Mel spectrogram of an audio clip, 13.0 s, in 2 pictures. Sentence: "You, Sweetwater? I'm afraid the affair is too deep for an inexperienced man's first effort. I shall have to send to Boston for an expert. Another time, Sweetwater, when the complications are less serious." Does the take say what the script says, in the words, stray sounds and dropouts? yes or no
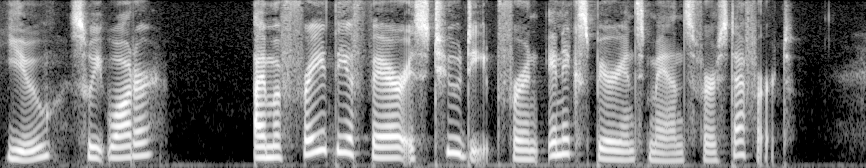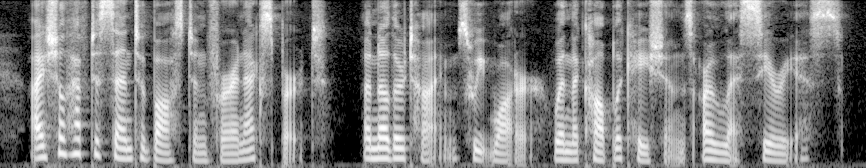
yes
